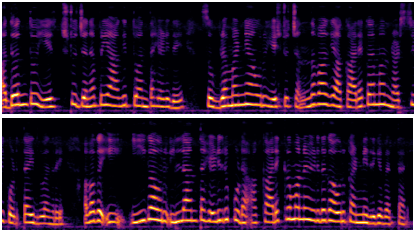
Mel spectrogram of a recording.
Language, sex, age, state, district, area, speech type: Kannada, female, 18-30, Karnataka, Shimoga, rural, spontaneous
